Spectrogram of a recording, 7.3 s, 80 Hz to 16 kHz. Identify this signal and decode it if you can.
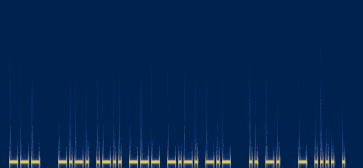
Morse code, heard as a keyed tone, about 22 wpm, 700 Hz. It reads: O CLOCK IN THE
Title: Pangram Challenge v2 - 22wpm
